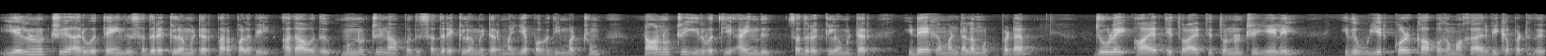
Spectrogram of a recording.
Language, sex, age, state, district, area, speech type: Tamil, male, 18-30, Tamil Nadu, Pudukkottai, rural, read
